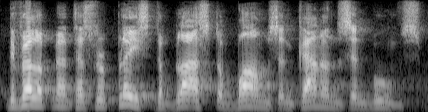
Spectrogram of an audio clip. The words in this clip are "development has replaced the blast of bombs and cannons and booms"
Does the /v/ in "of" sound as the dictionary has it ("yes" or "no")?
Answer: yes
